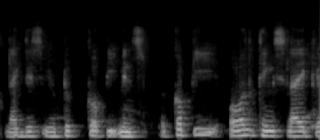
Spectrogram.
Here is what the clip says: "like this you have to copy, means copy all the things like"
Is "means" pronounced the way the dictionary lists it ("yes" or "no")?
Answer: no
